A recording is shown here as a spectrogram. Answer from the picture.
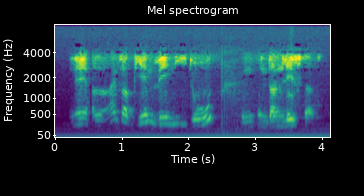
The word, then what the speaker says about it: Bienvenido: Ich würde jetzt spielen wollen, wenn ich das richtig ausspreche, Bienvenido, oder wie? – Bienvenido.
